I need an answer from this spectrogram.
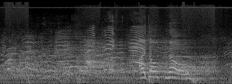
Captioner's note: crowd chatter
